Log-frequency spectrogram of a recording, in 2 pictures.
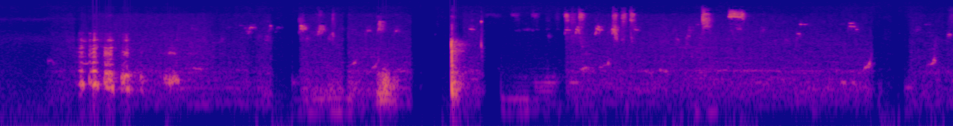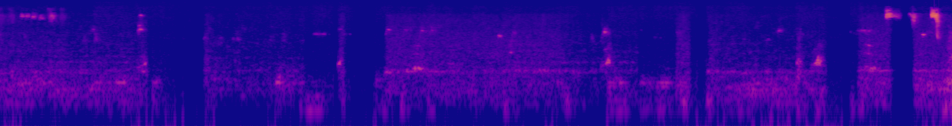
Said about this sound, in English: I don't know if you can hear my birds still in the bathroom.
